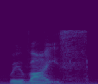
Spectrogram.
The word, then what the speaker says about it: revise: Revise. Revise is mean ôn tập, and with the word revise, we put the stretch mark on second syllable like this.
